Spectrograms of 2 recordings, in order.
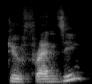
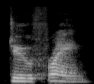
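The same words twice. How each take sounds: First: The S in the middle is sounded. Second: The S in the middle is silent. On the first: The speaker calls it wrong. "Most people say Dufresne, which is phonetical" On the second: The speaker calls it right. "but it's pronounced Dufresne"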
